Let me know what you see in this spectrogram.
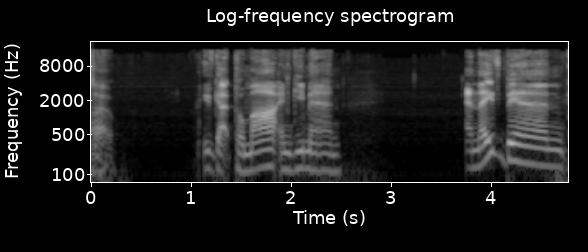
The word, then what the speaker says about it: Thomas Bangalter: But the tall silver one, his name in real life is, it's spelled like Thomas, but you pronounce it Thomas. And his last name is Bangalter, or Bangalter. And they're French, so that's why it's Thomas Bangalter.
